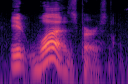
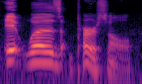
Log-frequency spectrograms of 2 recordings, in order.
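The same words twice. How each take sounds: First: "was" punched in "It was personal"; stress on WAS. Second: Said in the usual way. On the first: Shown as a demonstration. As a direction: hit the word "was" hard. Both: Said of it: "Emphasis on was".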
